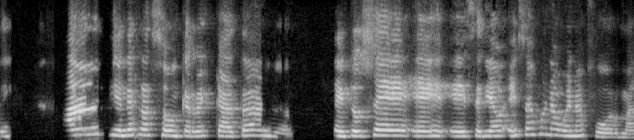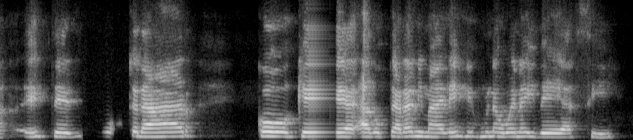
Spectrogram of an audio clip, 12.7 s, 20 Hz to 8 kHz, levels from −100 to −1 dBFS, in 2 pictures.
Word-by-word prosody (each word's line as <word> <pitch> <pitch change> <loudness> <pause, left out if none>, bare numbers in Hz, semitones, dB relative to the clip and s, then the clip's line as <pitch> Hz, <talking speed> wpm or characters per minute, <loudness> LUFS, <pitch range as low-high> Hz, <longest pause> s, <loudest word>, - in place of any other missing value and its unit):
Sí, 260 0 -8 0.8
ah, - - +6 0.2
tienes 320 -1 +1
razón, 320 -3 0
que 275 0 0
rescatan. 270 +2 0 0.7
Entonces, 275 +2 +2
e 275 -3 +4
eh 260 - -4
sería 275 0 +1
esa 325 +4 -2
es 350 - -7
una 340 -4 -4
buena 285 0 -1
forma, 220 -6 -8 0.2
este, 240 0 -5 0.2
mostrar 250 - -1 0.6
co 255 -2 +1
que 240 -1 0
adoptar 235 0 -1
animales 245 -1 -2
es 245 - -10
una 245 0 -7
buena 235 +1 -4
idea, 220 -2 -3
sí. 215 0 -14
255 Hz, 125 wpm, -20 LUFS, 235-285 Hz, 0.8 s, ah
